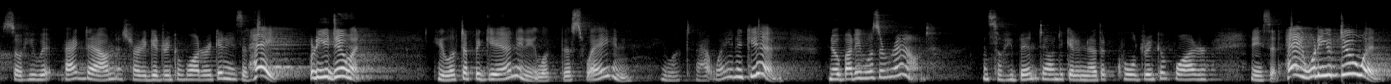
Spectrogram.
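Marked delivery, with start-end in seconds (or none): 2.5-3.6 loud, higher call; hey, what are you doing, louder. Acted. Crawdad calls to the fox. 12.9-13.8 much higher, louder shout; annoyed shout from the creek; loud call. Acted. Crawdad calls louder again.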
